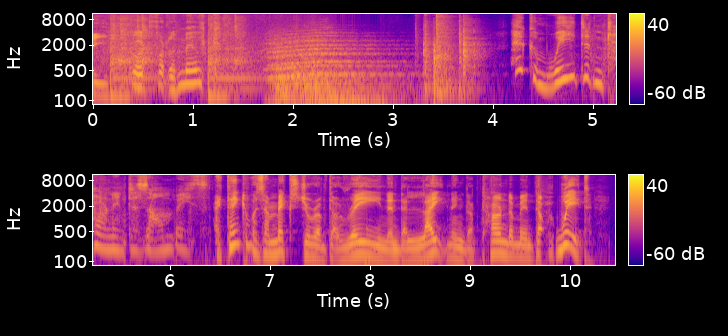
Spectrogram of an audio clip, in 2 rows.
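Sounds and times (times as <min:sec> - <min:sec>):
speech: 0:00.0 - 0:02.0, 0:04.5 - 0:10.4
barn door slammed shut: 0:03.2 - 0:03.8.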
